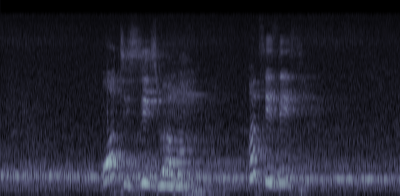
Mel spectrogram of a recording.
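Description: A young woman speaks loudly through a microphone over loudspeakers in an echoing hall.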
